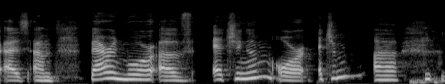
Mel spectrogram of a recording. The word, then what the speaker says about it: Etchingham: the um oddly enough you should pronounce itching ham like like Americans would like Birmingham Alabama oh a strong ham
